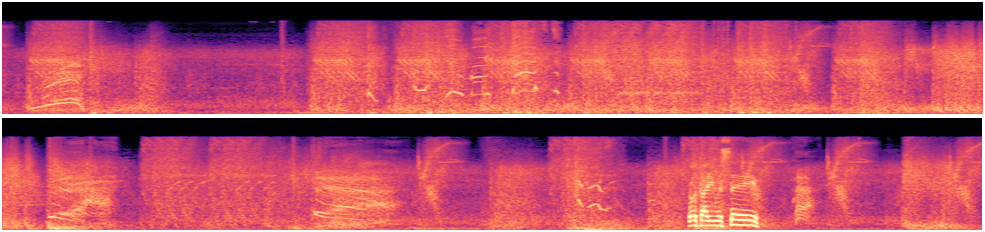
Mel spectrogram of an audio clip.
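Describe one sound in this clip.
Energy blasts whoosh and crackle again and again.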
